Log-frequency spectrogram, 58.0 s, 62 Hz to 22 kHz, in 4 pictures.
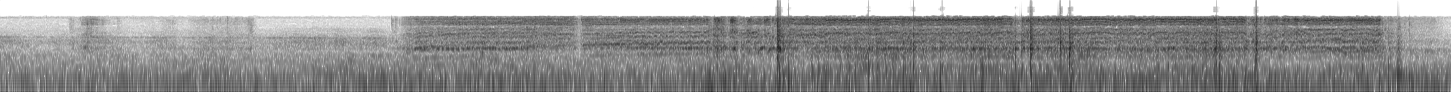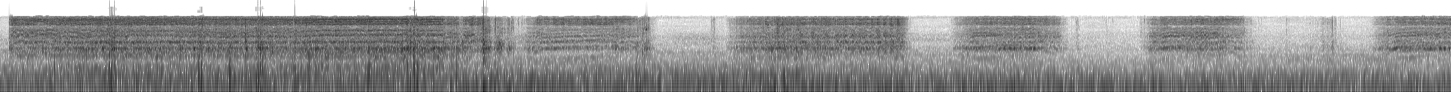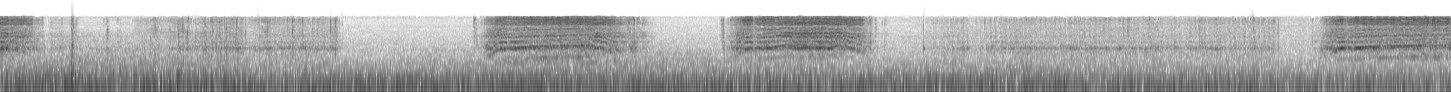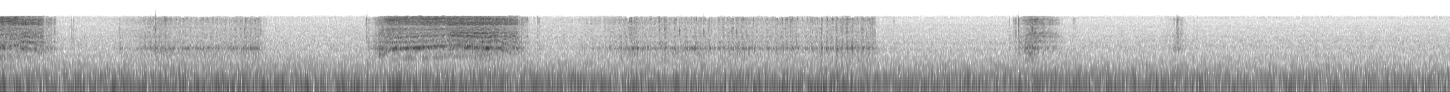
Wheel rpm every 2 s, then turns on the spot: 0, 10, 130, 160, 190, 190, 170, 130, 200, 150, 60, 110, 60, 50, 60, 10, 10, 70, 90, 20, 20, 100, 20, 40, 50, 20, 10, 0, 0.
24-32 38-42 44-46 48-52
